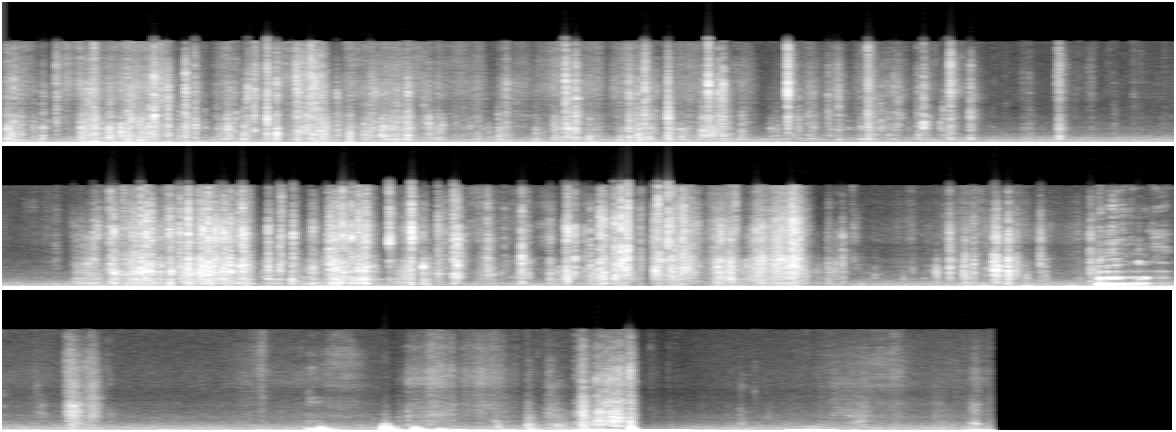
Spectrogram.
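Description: Plastic and foil MRE packaging being crinkled and torn by hand, loudest in a stretch in the middle, followed by a few dull knocks on the table near the end.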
